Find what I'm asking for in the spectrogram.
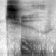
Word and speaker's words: Thy: The area is called Two. It's pronounced THY, but it's pronounced Two."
